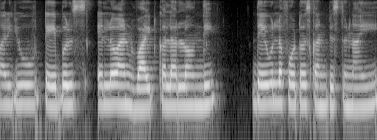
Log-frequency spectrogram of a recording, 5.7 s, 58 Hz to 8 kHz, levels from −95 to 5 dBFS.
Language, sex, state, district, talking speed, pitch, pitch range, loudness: Telugu, female, Andhra Pradesh, Visakhapatnam, 115 wpm, 200 Hz, 190-205 Hz, -16 LUFS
